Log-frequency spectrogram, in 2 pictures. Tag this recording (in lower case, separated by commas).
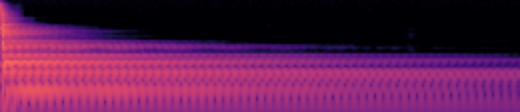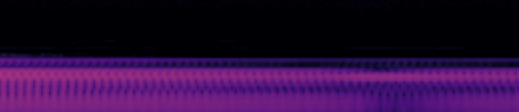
guitar, musical instrument, plucked string instrument, music, acoustic guitar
